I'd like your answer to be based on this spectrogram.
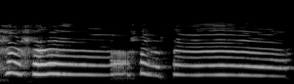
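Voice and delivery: high hammed-up cub's wail; mock crying. Little bear starting to cry, playful mock sob. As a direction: fake a little bear's boo-hoo. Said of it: "comenzó a llorar".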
